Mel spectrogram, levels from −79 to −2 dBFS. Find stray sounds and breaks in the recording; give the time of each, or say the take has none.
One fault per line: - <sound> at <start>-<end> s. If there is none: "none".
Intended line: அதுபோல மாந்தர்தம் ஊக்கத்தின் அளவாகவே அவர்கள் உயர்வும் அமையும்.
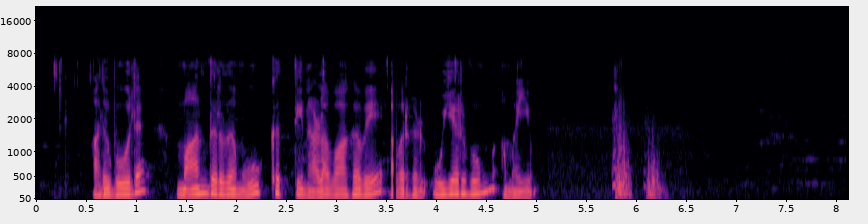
- dropout at 3.6-3.6 s
- cough at 5.8-6.4 s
